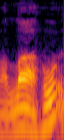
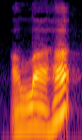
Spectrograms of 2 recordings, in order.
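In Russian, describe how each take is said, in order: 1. Слово заканчивается на гласный 'u'. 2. Слово заканчивается на гласный 'a'. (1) "«Дамма» в Аллаху" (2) "На «фатху» Аллаха"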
